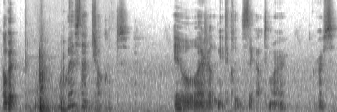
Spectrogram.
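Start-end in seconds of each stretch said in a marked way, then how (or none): 1.3-6.7 soft half-voiced fridge muttering; quiet to himself. Real, not acted. Rummaging in the fridge alone, softly muttering to himself.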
